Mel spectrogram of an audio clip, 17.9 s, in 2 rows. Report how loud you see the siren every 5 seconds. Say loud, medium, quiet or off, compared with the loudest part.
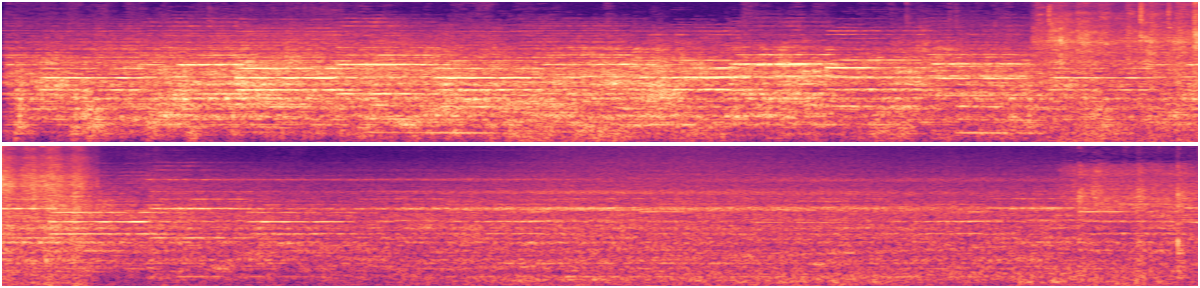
loud, loud, quiet, quiet.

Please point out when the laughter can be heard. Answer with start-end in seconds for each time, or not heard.
not heard.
